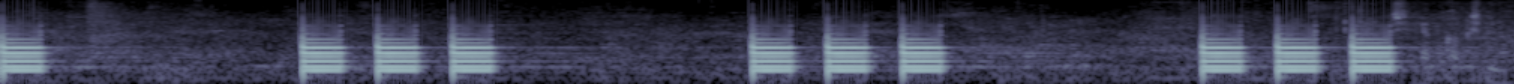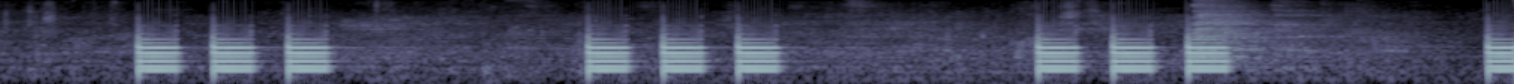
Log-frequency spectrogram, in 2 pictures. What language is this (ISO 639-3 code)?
est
